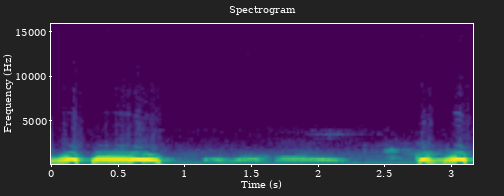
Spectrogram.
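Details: Cooing of a decoy spotted dove meant to attract wild birds: one loud, hoarse phrase with a stuttered start and long rolling coo, then soft low murmurs and the opening notes of another phrase. Clean recording.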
